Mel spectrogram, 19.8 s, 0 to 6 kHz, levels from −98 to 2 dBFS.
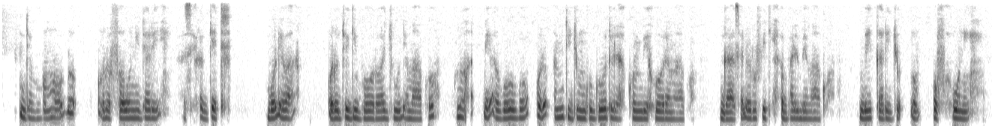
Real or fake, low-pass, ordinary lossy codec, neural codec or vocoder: real; 5.4 kHz; Opus, 64 kbps; none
